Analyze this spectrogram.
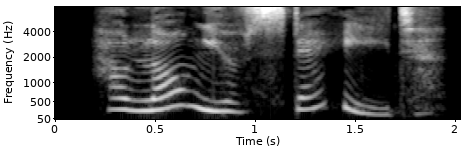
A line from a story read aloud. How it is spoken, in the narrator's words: cried she, gaping, rubbing her eyes, and stretching herself as if she had been just waked out of her sleep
